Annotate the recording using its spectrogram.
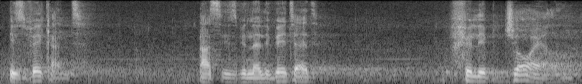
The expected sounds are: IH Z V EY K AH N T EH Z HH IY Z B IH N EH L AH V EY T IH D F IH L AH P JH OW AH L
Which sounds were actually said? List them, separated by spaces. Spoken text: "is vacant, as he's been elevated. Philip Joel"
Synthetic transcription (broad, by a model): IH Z V EY K AH N T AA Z HH IY Z B IH N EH L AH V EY T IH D F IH L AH P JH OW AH L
